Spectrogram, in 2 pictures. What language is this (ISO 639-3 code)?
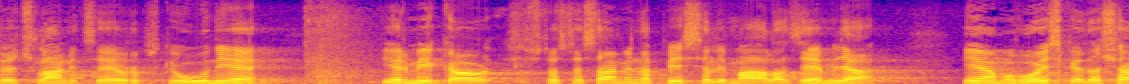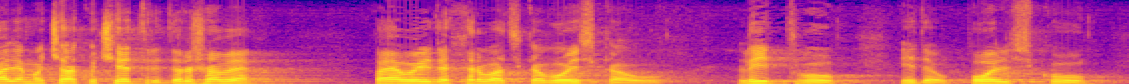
hrv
